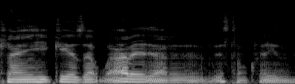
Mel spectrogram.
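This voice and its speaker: A man speaks quietly. His pace is fairly slow. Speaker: reaction video creator. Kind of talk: casual reaction commentary. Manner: quiet, low-key; laid back, not loud.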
